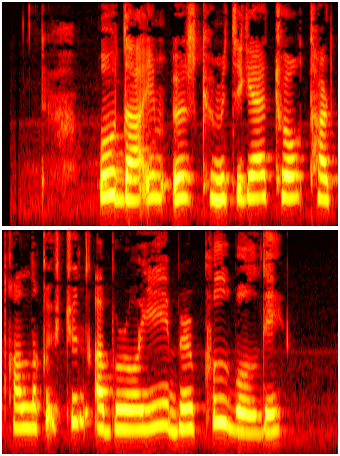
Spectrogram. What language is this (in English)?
Uyghur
